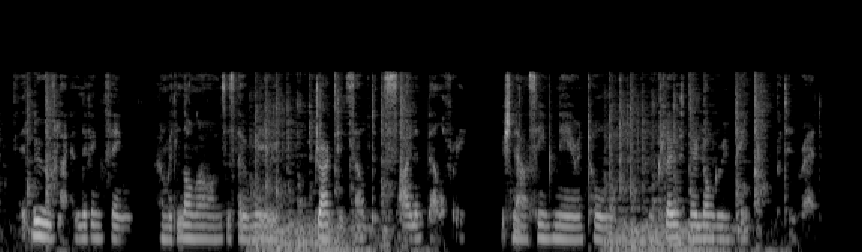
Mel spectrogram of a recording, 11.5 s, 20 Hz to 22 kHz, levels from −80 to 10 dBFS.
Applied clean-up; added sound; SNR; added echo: classical method Wiener filter.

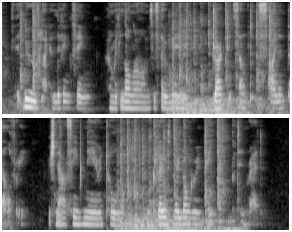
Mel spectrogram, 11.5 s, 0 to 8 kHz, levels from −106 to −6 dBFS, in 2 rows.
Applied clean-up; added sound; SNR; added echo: classical method log-MMSE.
